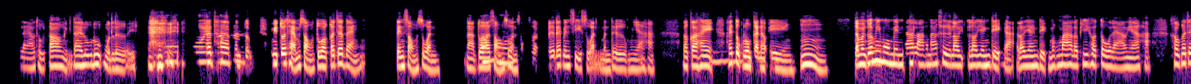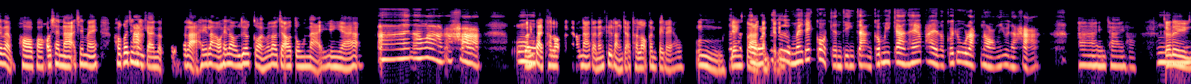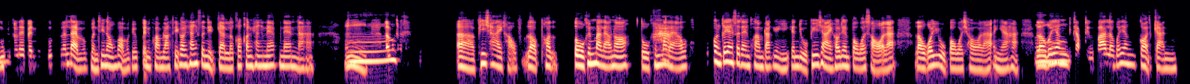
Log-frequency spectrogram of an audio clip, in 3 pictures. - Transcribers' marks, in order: laugh; unintelligible speech
- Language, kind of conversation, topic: Thai, podcast, ครอบครัวของคุณแสดงความรักต่อคุณอย่างไรตอนคุณยังเป็นเด็ก?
